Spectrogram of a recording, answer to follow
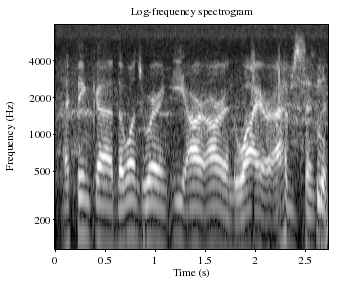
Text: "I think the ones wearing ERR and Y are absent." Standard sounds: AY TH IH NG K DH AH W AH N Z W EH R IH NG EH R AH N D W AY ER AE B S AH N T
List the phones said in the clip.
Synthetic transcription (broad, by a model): AY TH IH NG K DH AH W AH N Z W EH R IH NG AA R AH N D W AY ER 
